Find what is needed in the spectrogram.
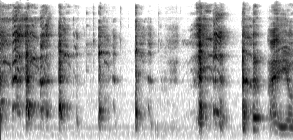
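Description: A man laughing in short, breathy, wheezing bursts that sound like coughs, about eight of them with a pause midway.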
